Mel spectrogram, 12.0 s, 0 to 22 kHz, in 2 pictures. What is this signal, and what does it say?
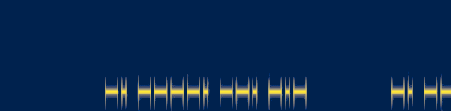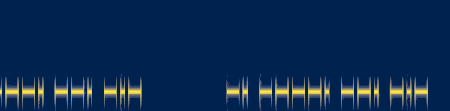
Morse code, heard as a keyed tone, about 22 wpm, 700 Hz. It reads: N9GK N9GK N9GK
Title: USA Call Signs - 4 Characters - Repeated 3x - 22wpm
